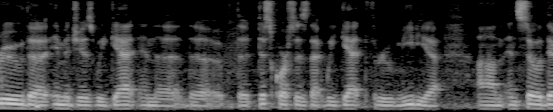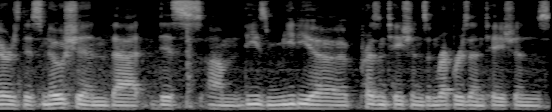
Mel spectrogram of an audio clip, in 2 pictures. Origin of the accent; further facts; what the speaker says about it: Louisiana, United States; I'm from Louisiana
